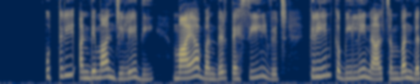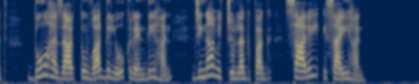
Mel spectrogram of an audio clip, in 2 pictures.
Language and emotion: Punjabi, neutral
